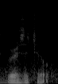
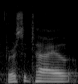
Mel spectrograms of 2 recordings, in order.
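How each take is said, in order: First: The word is said with an American pronunciation. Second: The word is said with a British pronunciation. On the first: "the U S one is versatile" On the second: "the British one is versatile"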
